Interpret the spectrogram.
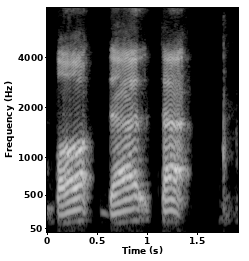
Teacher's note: Ujung lidah dengan tempat tumbuhnya gigi seri atas, naik ke bagian langit-langit atas.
